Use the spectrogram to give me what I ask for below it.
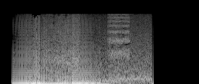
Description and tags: STM1 some bass 3
Over processed deep bass. A little static.
static, bass, distortion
